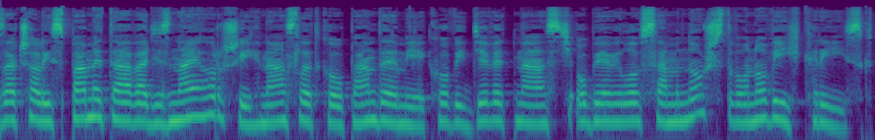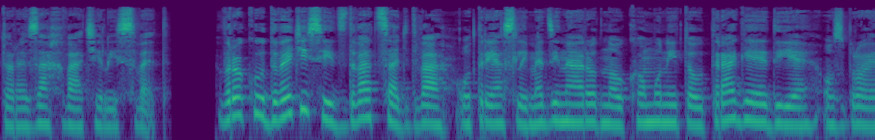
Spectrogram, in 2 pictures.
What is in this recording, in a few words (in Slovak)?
slovak; sbs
